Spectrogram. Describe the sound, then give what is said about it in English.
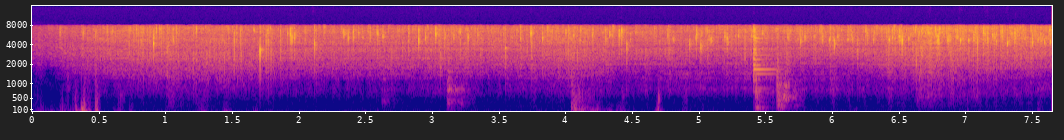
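Spiced, flour-dusted lamb kofta sizzle in hot oil, a steady hissing fry punctuated by a few louder spits and pops that hold constant throughout. “Put all the spices in it, dusted them with a little bit of flour, and now I'm going to fry them in some hot oil.”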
